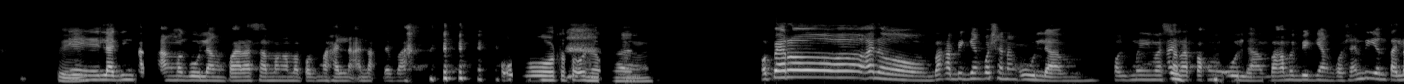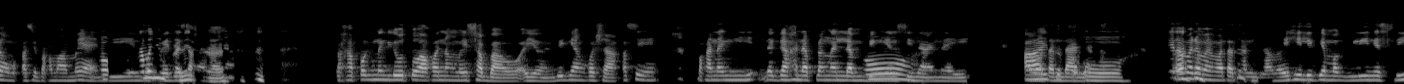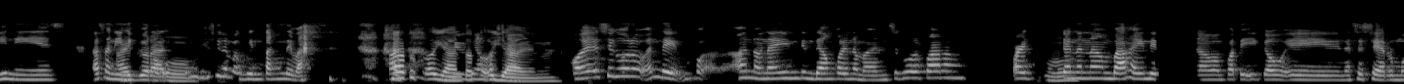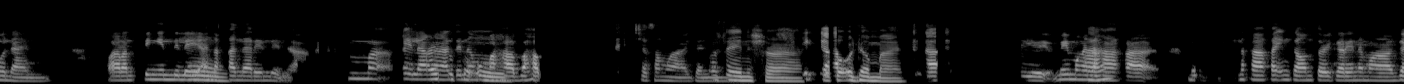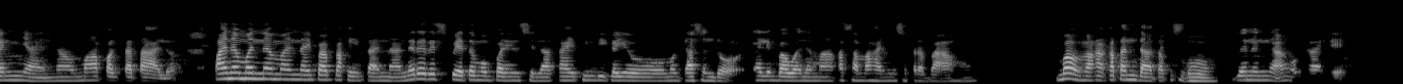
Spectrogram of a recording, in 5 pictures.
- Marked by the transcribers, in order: chuckle; drawn out: "pero"; chuckle; chuckle; laughing while speaking: "'di ba?"
- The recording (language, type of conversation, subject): Filipino, unstructured, Ano-anong mga paraan ang maaari nating gawin upang mapanatili ang respeto sa gitna ng pagtatalo?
